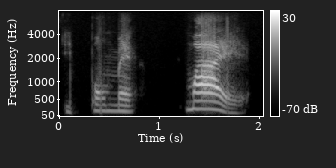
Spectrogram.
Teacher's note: Mae starts from high and then it drops.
